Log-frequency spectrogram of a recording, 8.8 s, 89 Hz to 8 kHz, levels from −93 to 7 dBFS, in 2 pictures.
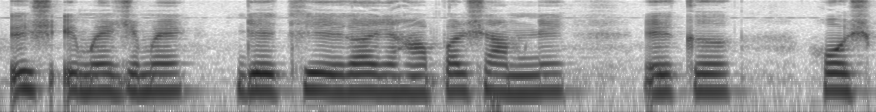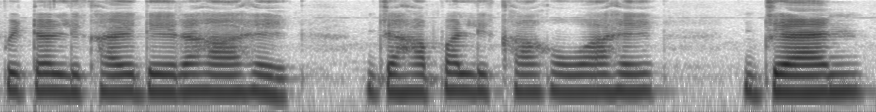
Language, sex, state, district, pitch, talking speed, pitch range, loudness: Hindi, female, Rajasthan, Jaipur, 205 Hz, 135 wpm, 200-210 Hz, -17 LUFS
